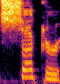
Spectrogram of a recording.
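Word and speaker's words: succour: says to sucker us now that word sucker in the bible in the king james bible it's spelled s-u-c-c-o-u-r now it is obviously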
